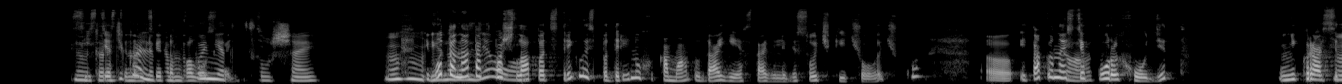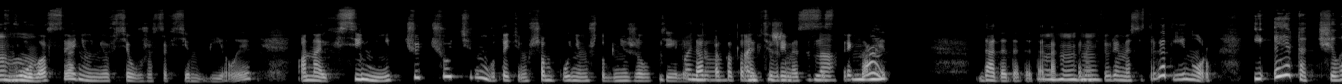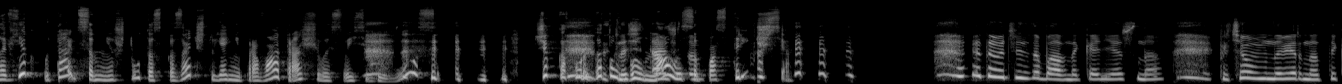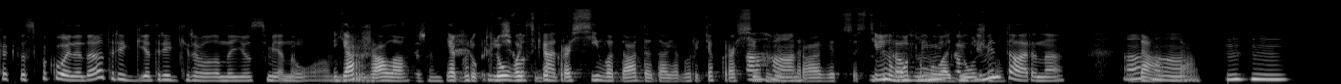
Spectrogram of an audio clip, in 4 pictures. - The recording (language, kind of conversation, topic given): Russian, podcast, Что обычно вдохновляет вас на смену внешности и обновление гардероба?
- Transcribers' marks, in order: tapping; angry: "И этот человек пытается мне … был налысо постричься?"; laugh; laugh; laughing while speaking: "это очень забавно, конечно"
